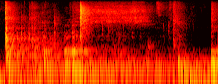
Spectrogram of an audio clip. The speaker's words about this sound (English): So you knock down a die, you knock down a soda.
